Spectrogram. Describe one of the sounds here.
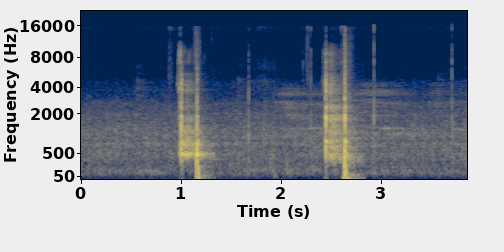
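A wooden click sounds as a chess piece is moved.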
